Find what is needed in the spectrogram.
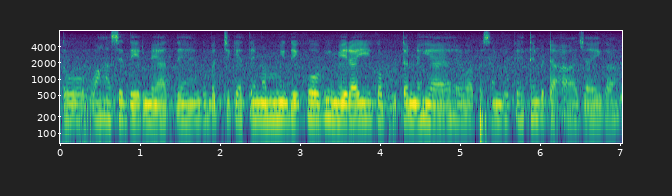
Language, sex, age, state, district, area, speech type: Hindi, female, 30-45, Uttar Pradesh, Lucknow, rural, spontaneous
